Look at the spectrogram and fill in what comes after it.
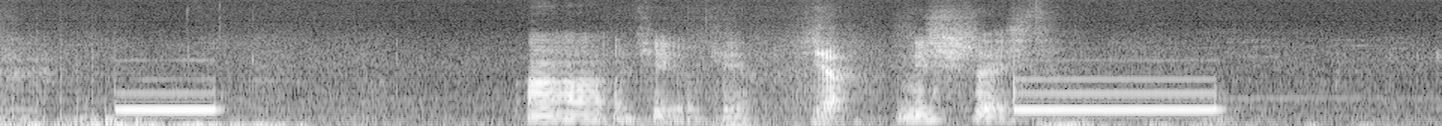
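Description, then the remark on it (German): A telephone ringing tone sounds twice while someone places a call, each a steady, fairly loud tone lasting about a second with a long gap between, while people talk briefly in the pause. “Ich rufe jemanden an.”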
